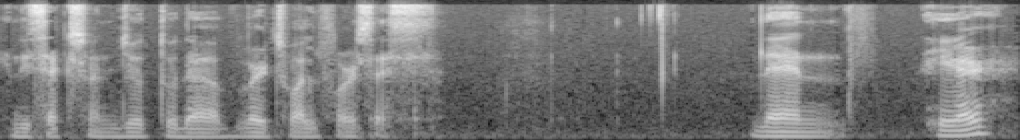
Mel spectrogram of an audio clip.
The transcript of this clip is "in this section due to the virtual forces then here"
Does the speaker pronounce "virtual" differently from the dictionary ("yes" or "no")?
no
